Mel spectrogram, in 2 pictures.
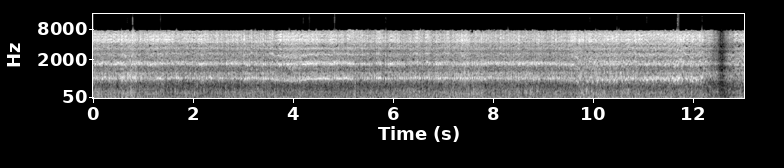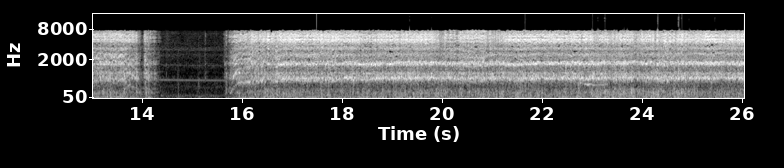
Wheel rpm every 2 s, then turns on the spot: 230, 230, 230, 230, 230, 200, 130, 20, 180, 220, 220, 230, 230.
none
